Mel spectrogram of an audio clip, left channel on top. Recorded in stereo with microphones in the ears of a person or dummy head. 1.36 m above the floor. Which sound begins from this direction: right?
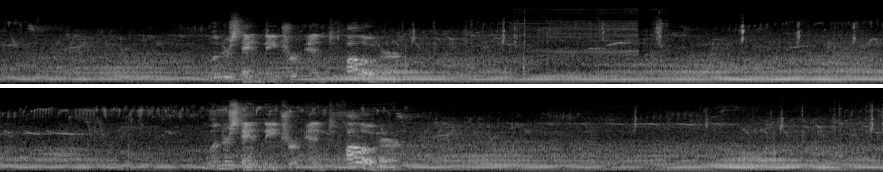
A man speaking, at 2.0 s.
